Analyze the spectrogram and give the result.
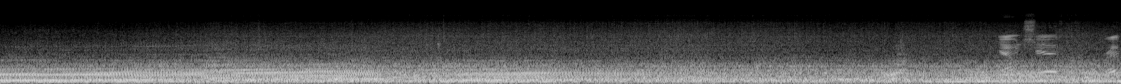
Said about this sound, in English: Downshift, rev match, tip into the corner, neutral to the corner, and as you come out, open that throttle up.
